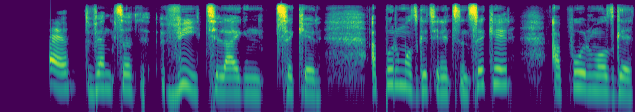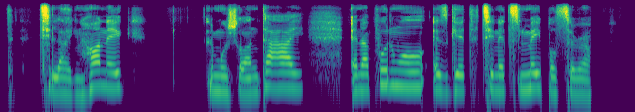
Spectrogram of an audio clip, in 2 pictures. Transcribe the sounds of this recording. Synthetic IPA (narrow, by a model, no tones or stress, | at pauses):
ɛftvɛnt͡sɪχviːt͡sɪlˠaɪɡŋ̩t͡sɪkʰəɾapuːɾmuːlˠsɡɪt̚t͡sɪnɪt͡sn̩t͡sɪkəɾa̰pʰuːɾmuːlˠs̬ɡɪt | t͡sɪlˠaɪɡŋ̩ɦɔnɪk | lɪmuːʃəlˠantʰaɪɪnapʰuːɾmuːlˠɪs̬ɡɪtt͡sɪnɪt͡sn̩meɪpl̩ˠsɪɹɔp̚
